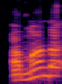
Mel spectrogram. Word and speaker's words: Amandla: Now, Amanda is spelled as Amandla.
